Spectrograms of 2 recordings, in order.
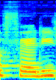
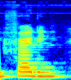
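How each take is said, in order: First: Syllable-by-syllable "फेरी", gap between फे and री; split into syllables. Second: Said in the usual way. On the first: Shown as a demonstration. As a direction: say "Pheri" as two separate units, फे - री. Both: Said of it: "जब उसको divide किया गया".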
